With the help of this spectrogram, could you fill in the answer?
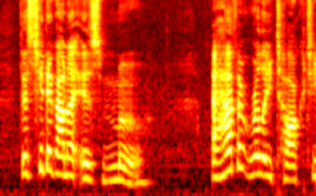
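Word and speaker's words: む: how it's pronounced so this is Moo like a cow let's use moo to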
